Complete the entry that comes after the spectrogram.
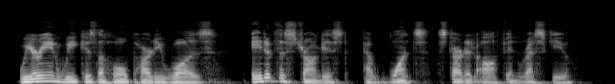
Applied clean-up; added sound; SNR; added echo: none; none; none; reverberation time 0.2 s.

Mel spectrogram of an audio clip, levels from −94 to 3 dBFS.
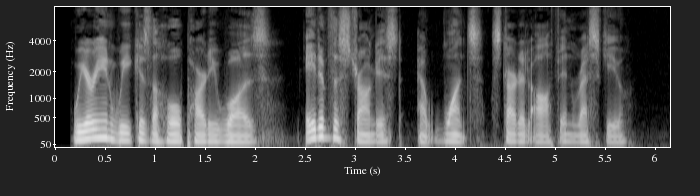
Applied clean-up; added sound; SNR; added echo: none; none; none; none.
